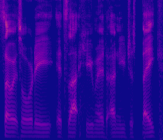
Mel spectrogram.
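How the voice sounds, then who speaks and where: With an English accent, a man speaks at a moderate pace in a very deep, low pitch with a bright, sharp tone, the sound dry and close with no echo. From England. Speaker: radio show host in a game server. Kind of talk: casual chat. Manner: halting, many fillers.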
